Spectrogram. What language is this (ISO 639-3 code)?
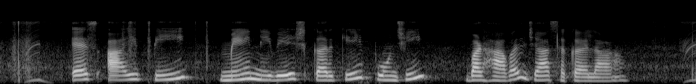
bho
